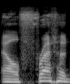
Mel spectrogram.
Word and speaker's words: Alpharetta: The next National Pro Barbecue Tour event will take place this coming weekend in, I believe it's pronounced Alpharetta, Georgia.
